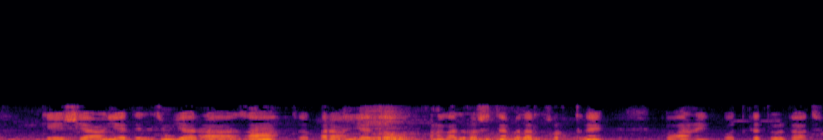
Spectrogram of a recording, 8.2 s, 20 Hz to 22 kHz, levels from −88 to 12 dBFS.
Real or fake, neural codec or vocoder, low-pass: real; none; 5.4 kHz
